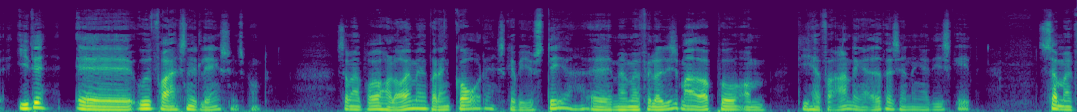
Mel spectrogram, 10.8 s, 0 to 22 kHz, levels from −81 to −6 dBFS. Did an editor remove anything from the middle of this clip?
no; 0 cuts

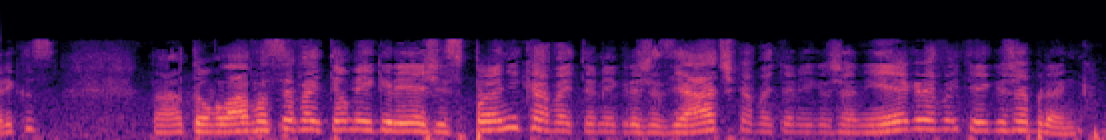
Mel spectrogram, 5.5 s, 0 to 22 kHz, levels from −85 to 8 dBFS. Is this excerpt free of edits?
yes; 0 cuts

